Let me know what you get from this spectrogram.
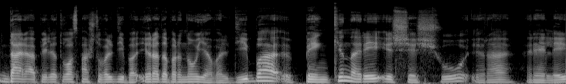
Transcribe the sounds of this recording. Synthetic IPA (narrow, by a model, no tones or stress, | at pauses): d̪ɐrɑːpʲiɛlʲiɛt̪ʊʋoːspɑːʃt̪uːʋɐlʲd̪ʲiːbɐʔiːɾɐd̪ɐbɐrnɐʊjɛʋɐlʲd̪ʲiːbɐpʲɛŋʲkʲɪnɐɾʲɛɪʔɪʃʃʲɛʃʲuːiːɾɐɾʲɛɐlʲɛɪ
